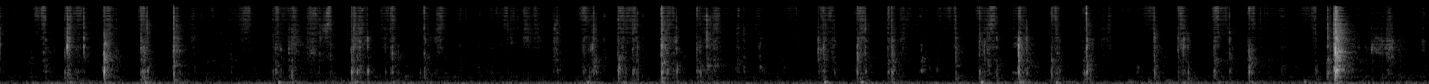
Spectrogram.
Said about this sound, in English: let's get 3 more cards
